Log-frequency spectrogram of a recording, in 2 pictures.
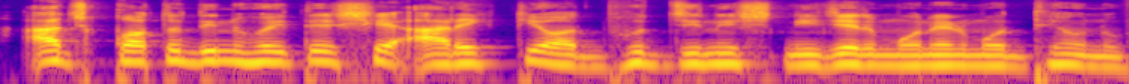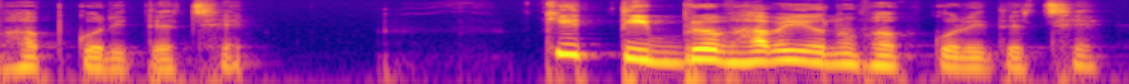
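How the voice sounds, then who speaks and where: A man narrating a literary story as an audiobook, reading expressively and reflectively with dramatic pauses. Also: medium pitch, a little mellow.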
